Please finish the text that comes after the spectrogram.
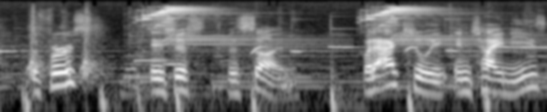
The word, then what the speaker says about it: Sun: The first is just the sun. But actually, in Chinese, it's Sun. But in Chinese, you would pronounce it as He.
